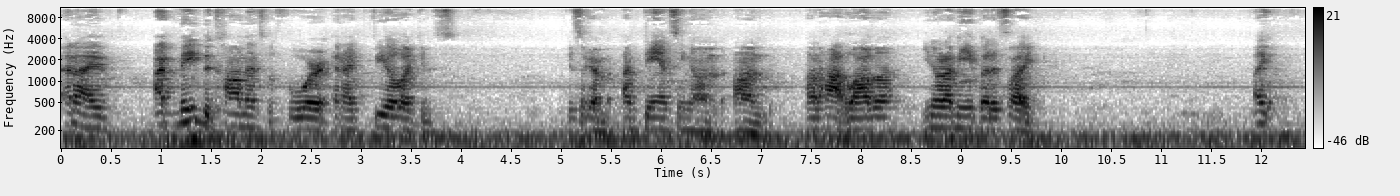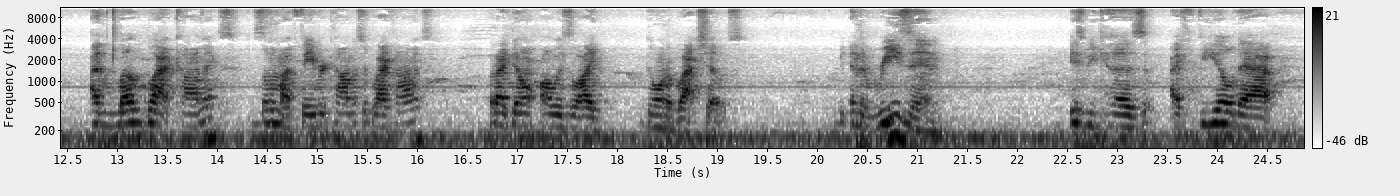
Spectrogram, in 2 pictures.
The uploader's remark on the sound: We had the boys around and the new location may have caused some sound issues.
